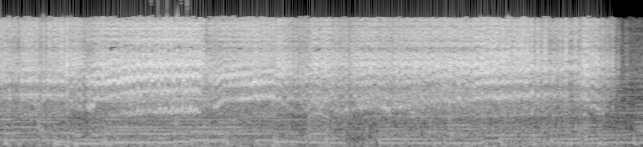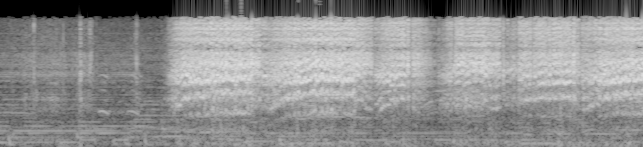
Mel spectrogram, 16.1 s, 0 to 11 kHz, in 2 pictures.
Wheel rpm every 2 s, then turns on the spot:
140, 110, 140, 70, 20, 110, 80, 120.
none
